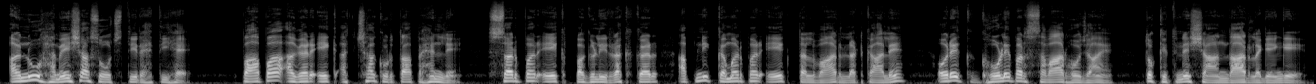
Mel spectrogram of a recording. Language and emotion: Urdu, neutral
